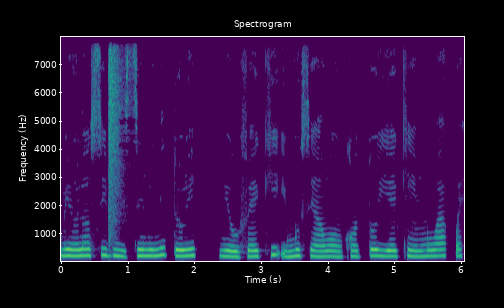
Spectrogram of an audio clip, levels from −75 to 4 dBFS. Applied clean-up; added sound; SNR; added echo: classical method spectral subtraction.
